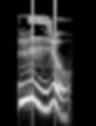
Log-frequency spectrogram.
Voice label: "Nio" swedish

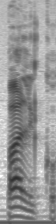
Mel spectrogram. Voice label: Box spanish

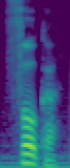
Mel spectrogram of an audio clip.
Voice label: Seal, spanish

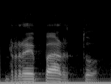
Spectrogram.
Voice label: Cast spanish

